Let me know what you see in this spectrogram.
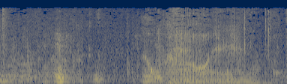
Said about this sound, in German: Hierher, kommt hierher. Wollt ihr wohl herkommen, ihr kleinen Grunzer? Ja, so ist es gut. Kommt her.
